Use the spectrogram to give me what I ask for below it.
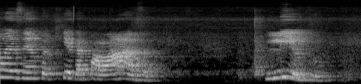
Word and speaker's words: livro: Vamos dar um exemplo aqui da palavra livro. Quando eu falo a palavra livro, qual é a sílaba que eu falei com mais intensidade, com mais força?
